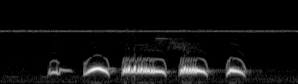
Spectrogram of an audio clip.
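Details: Wild spotted dove, recorded live in 2021 as a decoy caller. One phrase opens with a brief rising note, then four mellow, hoarse coos, each bowed in pitch, spaced about half a second apart, with a faint steady whine.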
